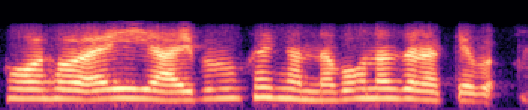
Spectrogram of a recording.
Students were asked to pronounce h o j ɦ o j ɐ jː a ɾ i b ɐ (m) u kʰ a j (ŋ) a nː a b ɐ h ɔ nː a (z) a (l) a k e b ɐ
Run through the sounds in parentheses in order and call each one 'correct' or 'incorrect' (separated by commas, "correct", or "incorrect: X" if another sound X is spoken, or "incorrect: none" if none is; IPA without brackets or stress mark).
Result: correct, correct, correct, incorrect: ɾ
